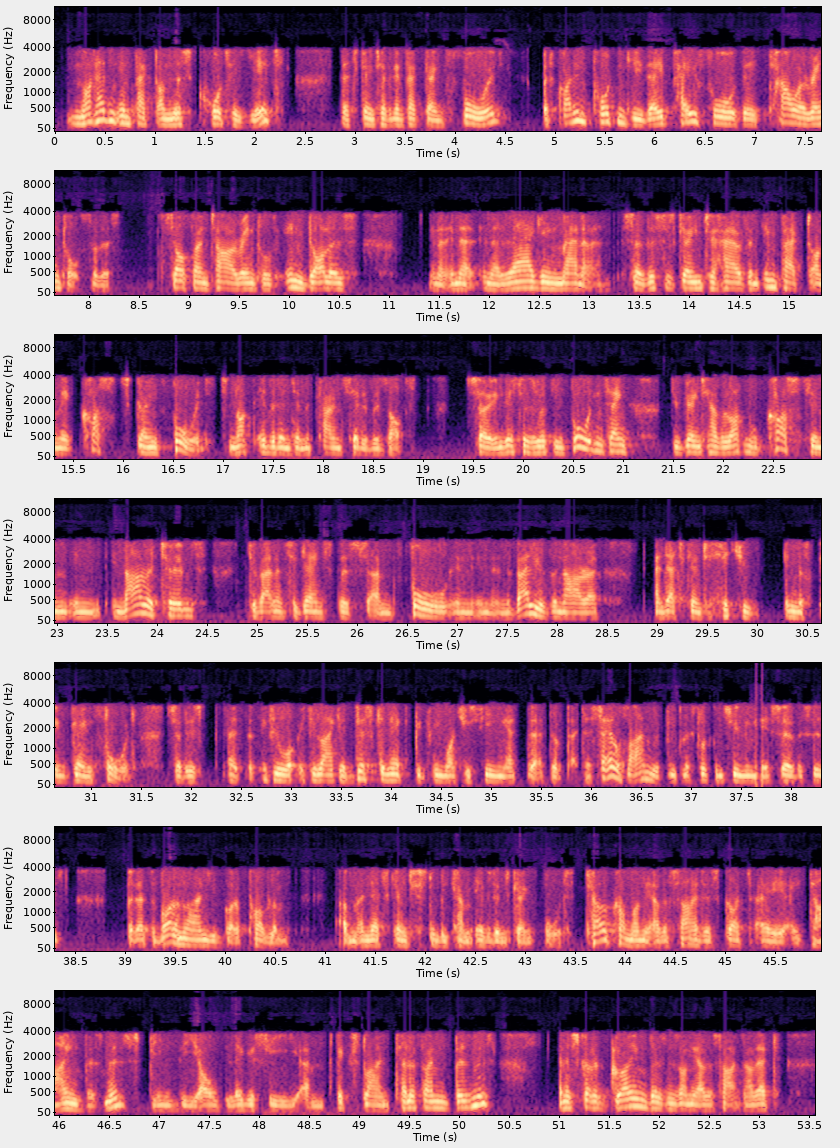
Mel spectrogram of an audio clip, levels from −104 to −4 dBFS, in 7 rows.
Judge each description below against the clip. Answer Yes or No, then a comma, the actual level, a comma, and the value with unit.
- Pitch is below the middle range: Yes, low, 120 Hz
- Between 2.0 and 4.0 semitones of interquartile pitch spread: No, average, 4.6 semitones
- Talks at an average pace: No, fast, 210 wpm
